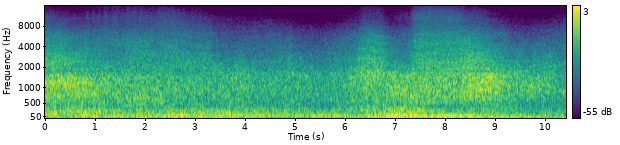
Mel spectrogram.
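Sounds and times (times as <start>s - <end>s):
roar of motorway traffic at night: 0.0s - 10.4s
vehicles passing: 0.0s - 10.4s.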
